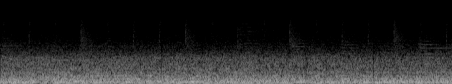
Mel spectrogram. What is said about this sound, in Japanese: まあちゃんと運転してますけど、しかしまあリスナーの皆様もよくついてきてくれてますよ、こんなうるさい車の中で。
